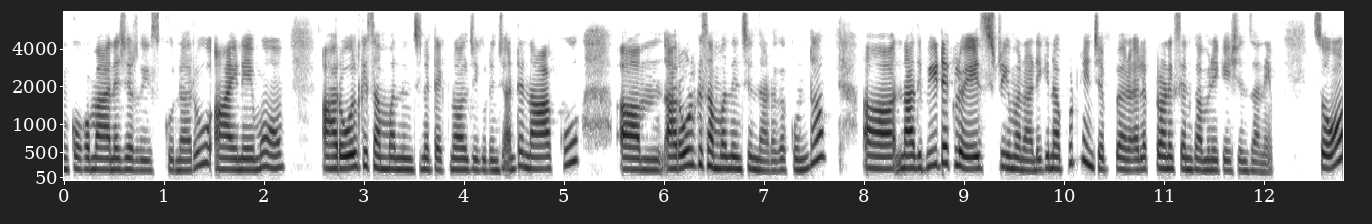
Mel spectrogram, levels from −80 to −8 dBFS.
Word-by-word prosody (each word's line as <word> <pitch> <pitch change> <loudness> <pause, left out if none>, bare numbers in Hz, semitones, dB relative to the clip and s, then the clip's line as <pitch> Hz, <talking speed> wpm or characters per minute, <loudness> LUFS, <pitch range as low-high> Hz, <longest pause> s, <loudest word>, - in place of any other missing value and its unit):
ఇంకొక 200 0 -2
మేనేజర్ 195 -1 0
తీసుకున్నారు. 180 +4 -5 0.2
ఆయనేమో 195 +4 +1 0.6
ఆ - - +2
రోల్‌కి 240 +4 +4
సంబంధించిన 200 -2 0
టెక్నాలజీ 190 0 -2
గురించి 180 -1 -5
అంటే 255 +6 -3
నాకూ 210 +7 +1 0.6
ఆహ్, 200 - +5
హ్మ్, 190 0 -3 0.2
ఆ - - +4
రోల్‌కి 280 +2 +3
సంబంధించింది 215 -4 +1
అడగకుండా, 190 - -4 0.5
ఆహ్, 215 -1 +5
నాది 225 0 +5
బీటెక్‌లో 280 -2 +3
ఏ - - +6 0.2
స్ట్రీమ్ 225 -4 0
అని 180 - -2
అడిగినప్పుడు, 215 - -2
నేను 275 -6 +1
చెప్పాను 195 -1 -3
ఎలక్ట్రానిక్స్ 210 +1 0
అండ్ 195 -1 -2
కమ్యూనికేషన్ 180 -1 -4
అని. 155 - -9 0.5
సో, - - +4
205 Hz, 145 wpm, -23 LUFS, 190-220 Hz, 0.6 s, ఏ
